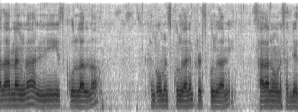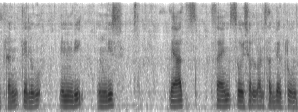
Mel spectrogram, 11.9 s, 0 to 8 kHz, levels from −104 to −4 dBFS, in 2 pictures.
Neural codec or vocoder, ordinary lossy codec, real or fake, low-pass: codec, 16 kHz, 4.8 kbps, FACodec; none; fake; 7.2 kHz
